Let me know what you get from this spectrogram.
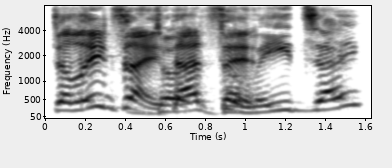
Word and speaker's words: Dolidze: It's like Dolidze? – Dolidze. That's 100%.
